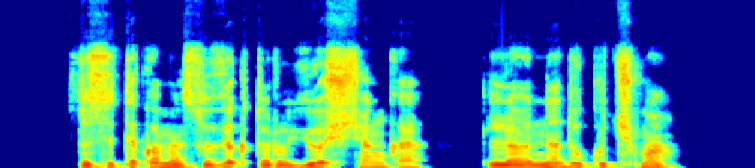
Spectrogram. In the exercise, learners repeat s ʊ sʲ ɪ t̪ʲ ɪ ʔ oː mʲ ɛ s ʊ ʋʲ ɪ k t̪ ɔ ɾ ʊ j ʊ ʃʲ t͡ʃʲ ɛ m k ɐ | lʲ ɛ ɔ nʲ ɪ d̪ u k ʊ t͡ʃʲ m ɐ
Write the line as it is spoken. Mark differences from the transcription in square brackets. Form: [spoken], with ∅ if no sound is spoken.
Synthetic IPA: s ʊ sʲ ɪ t̪ʲ ɪ [k] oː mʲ ɛ s ʊ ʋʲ ɪ k t̪ ɔ ɾ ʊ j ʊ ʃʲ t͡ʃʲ ɛ [ŋ] k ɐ | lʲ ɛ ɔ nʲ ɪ d̪ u k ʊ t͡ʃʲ m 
